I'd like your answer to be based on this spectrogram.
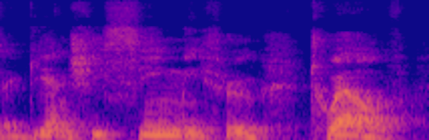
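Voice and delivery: ordinary talk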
